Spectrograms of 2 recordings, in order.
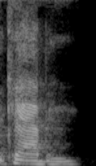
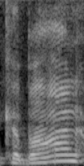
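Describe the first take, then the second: First: Cabin said "KAB-in"; Cabin stressed on first syllable. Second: Caban said "kuh-BAHN"; Caban stressed on second syllable. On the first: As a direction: say Cabin like the word for a log hut. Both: Shown as a demonstration. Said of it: "Is it Caban or Cabin?".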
